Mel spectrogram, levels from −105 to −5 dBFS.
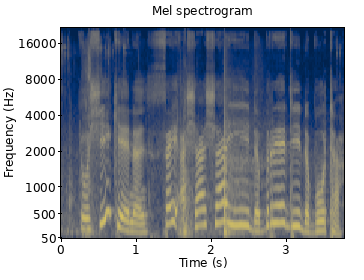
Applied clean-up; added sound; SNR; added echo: none; Door / Car; 13 dB; none.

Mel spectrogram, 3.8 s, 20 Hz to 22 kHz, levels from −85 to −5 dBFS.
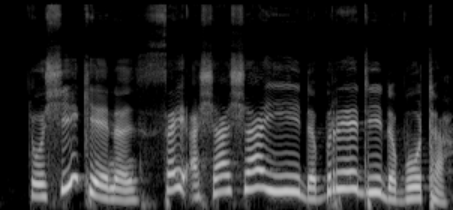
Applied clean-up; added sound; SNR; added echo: none; none; none; none.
